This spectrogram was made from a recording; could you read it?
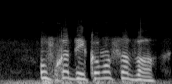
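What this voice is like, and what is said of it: Exaggerated Corsican accent. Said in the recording (French): “fais-moi l'accent corse un peu forcé ... il faut allonger les paroles”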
